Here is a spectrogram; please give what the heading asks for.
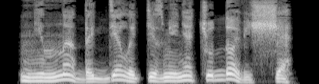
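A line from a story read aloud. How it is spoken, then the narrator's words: Hissing. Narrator (Russian): прошипел Ричард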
